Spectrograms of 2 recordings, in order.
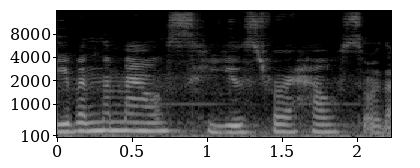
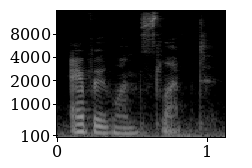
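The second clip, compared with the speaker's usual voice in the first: soft hushed refrain; whispering; 5 semitones lower, 10 dB quieter than usual. Acted. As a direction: hush it like a lullaby.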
